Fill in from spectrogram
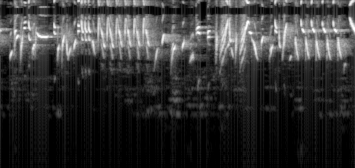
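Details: European goldfinch in the plak mine song style, delivered without errors: a continuous rush of sharp, high chirps and quick down-slurred notes, with short repeated runs of liquid twittering.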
